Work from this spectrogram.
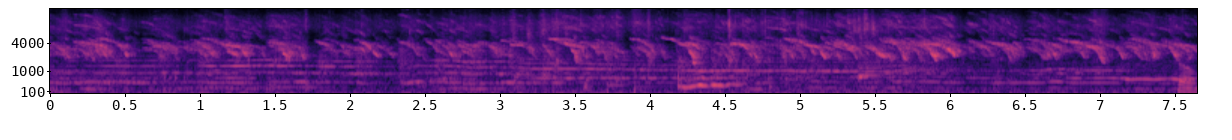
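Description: A flock of layer hens clucks busily at feeding time, with overlapping cackles and chirpy calls that stay steady and fairly close throughout, along with a faint crow and scattered bird chatter in the background.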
